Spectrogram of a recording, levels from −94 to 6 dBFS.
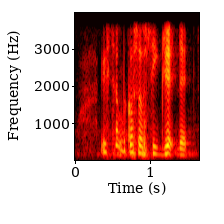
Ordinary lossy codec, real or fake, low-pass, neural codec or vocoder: none; fake; 3.6 kHz; vocoder, 44.1 kHz, 128 mel bands every 256 samples, BigVGAN v2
